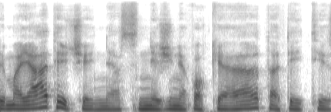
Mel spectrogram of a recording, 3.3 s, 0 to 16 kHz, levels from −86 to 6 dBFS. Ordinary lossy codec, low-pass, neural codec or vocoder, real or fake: AAC, 64 kbps; 14.4 kHz; autoencoder, 48 kHz, 128 numbers a frame, DAC-VAE, trained on Japanese speech; fake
